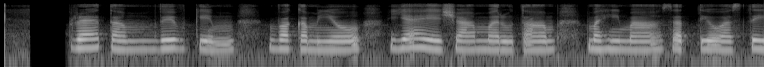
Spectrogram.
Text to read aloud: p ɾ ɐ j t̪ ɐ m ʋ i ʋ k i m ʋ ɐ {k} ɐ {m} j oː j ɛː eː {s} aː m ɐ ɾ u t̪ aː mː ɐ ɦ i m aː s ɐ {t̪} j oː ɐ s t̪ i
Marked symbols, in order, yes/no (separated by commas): yes, yes, no, yes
